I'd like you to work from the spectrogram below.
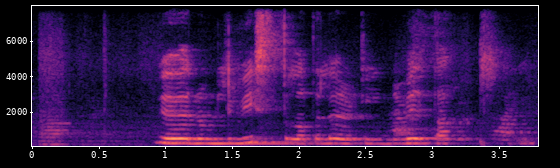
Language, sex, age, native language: Icelandic, female, 12, Icelandic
